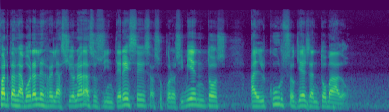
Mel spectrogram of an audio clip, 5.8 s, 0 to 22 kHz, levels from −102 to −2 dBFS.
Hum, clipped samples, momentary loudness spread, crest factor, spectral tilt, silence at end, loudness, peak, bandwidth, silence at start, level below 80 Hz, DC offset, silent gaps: none; under 0.1%; 12 LU; 22 dB; -3.5 dB/octave; 0.65 s; -31 LUFS; -8 dBFS; 16 kHz; 0 s; -80 dBFS; under 0.1%; none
